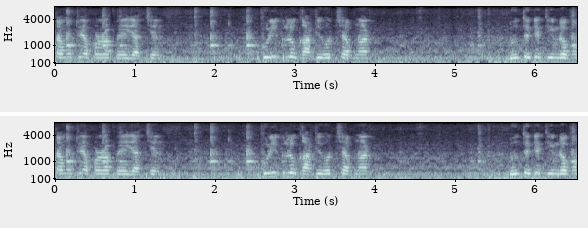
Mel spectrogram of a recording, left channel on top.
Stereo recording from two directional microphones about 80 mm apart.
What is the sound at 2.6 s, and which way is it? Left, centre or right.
Speech, centre.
